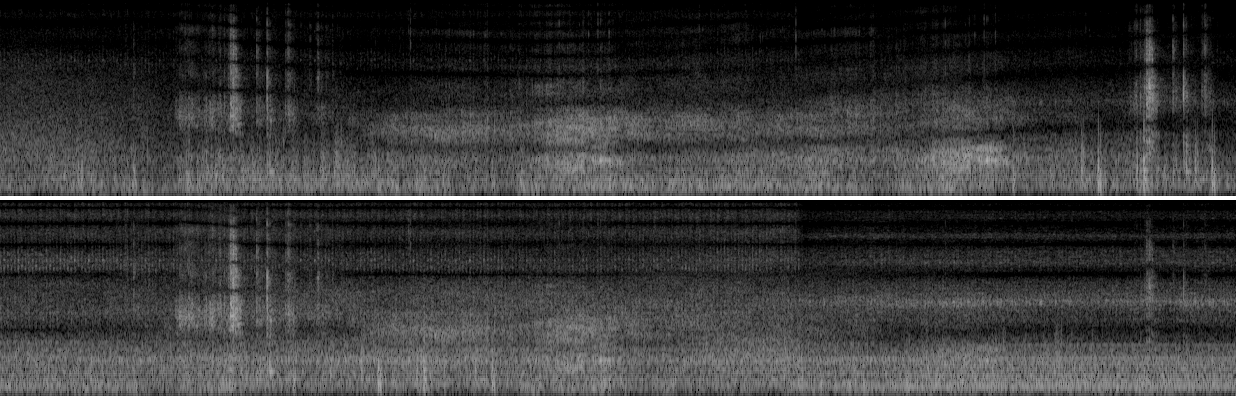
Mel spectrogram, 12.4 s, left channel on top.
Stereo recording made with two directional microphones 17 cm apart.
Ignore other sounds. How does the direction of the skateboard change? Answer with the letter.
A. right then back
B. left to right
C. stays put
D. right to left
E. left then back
D.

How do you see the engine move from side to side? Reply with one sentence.
In this clip you hear the engine stay put.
